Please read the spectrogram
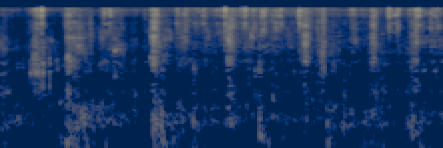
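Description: Hand hoes scraping and striking soil as weeds are scuffled out around small plants, in irregular strokes a second or so apart.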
